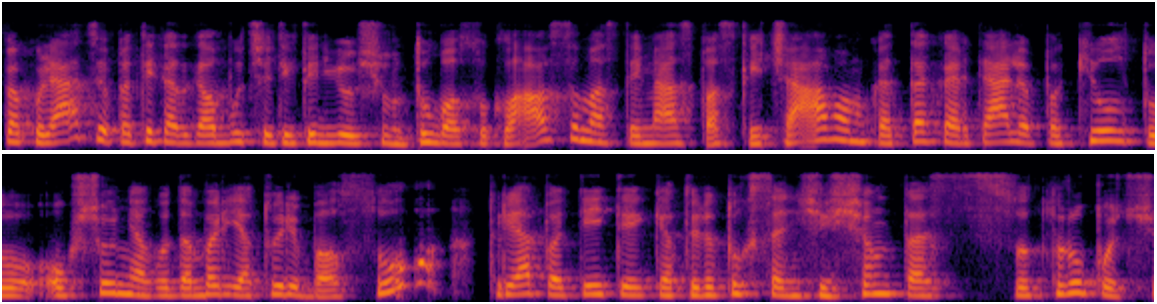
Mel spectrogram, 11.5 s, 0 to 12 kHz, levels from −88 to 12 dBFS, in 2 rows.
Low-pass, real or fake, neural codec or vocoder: 7.2 kHz; fake; codec, 16 kHz, 4 kbps, FunCodec, trained on Chinese and English, 50 frames a second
